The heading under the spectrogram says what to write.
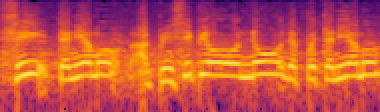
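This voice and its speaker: This voice carries a Chilean accent over noticeable background noise. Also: man. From Chile, San Bernardo. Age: 80s+. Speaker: elderly interviewee recalling the past. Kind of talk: interview. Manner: halting, frequent fillers.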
